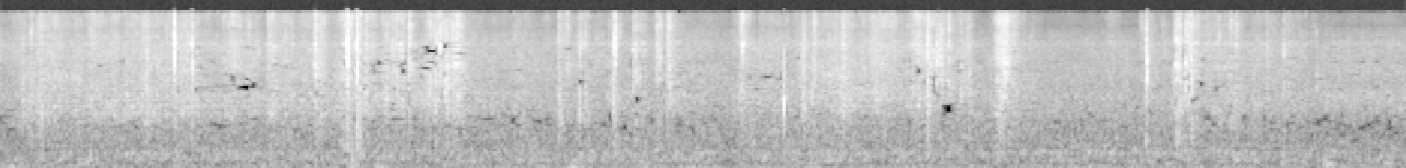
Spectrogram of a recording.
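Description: Irregular crinkling and crackling of something being handled, with scattered sharp clicks over a low steady hiss.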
